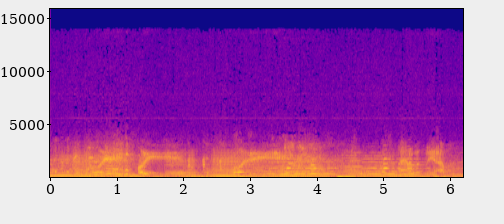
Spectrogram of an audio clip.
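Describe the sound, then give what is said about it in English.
A frog croaks loudly in a backyard, a continuous nasal, buzzy call that keeps sliding up and down in pitch for several seconds. “I'm nearly as stupid as this frog.”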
